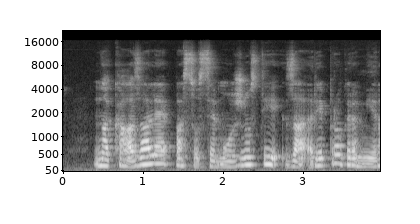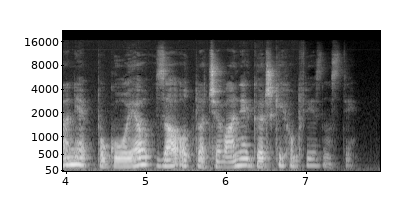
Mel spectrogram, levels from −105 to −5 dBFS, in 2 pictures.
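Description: At 6.97 s, after "pogojev za odplačevanje grških", a sudden gain jump drops speech and background noise together by about 12 dB, likely an unramped digital gain change.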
